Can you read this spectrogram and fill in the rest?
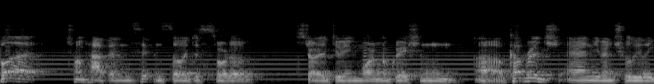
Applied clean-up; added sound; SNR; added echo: none; Trumpet; 17 dB; reverberation time 0.8 s.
